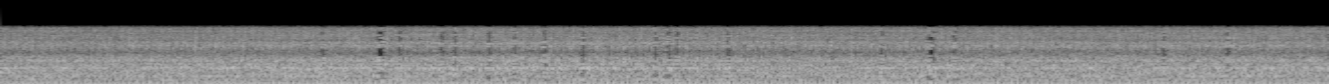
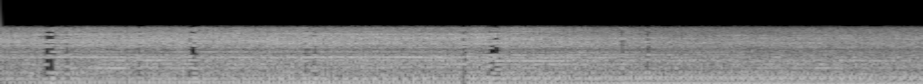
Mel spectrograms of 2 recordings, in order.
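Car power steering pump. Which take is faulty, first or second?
second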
